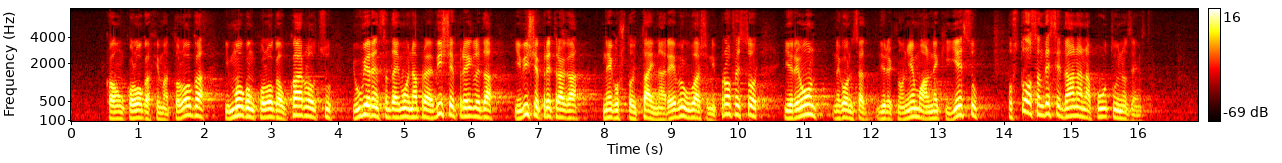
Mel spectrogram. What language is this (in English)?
Croatian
